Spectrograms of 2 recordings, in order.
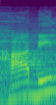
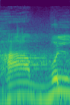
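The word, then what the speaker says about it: ہابیل: قابیل ہے۔ حابیل کو حابیل بھی کہتے ہیں اور حابل بھی کہتے ہیں، اور حابل کے ساتھ ساتھ حابن، لام کے بجائے نون بھی پڑھتے ہیں۔ ایسے ہی قابیل کے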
